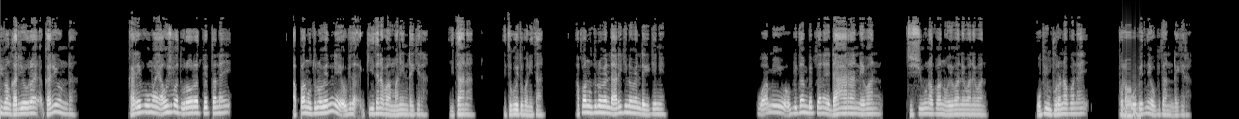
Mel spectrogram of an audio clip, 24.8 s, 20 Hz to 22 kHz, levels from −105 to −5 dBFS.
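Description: From 22.43 to 22.80 s, just before "ne opitan", the speech turns robotic. This is robotic sound from repeated short buffers. The voice becomes a rigid, metallic buzz fixed at 100 Hz, while still loosely tracking the words. The likely cause is audio arriving too slowly, so playback loops the most recent 10 ms fragment to fill the gaps. About half of this stretch is repeated material. The real speech in those gaps is lost.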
